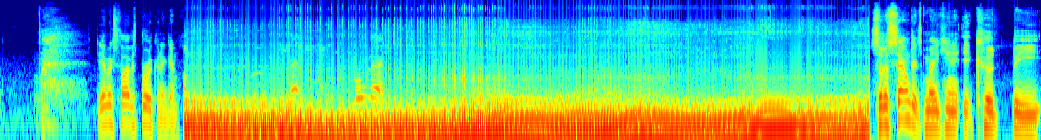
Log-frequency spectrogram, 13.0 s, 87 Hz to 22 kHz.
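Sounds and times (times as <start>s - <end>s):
car engine revving: 2.3s - 10.9s.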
